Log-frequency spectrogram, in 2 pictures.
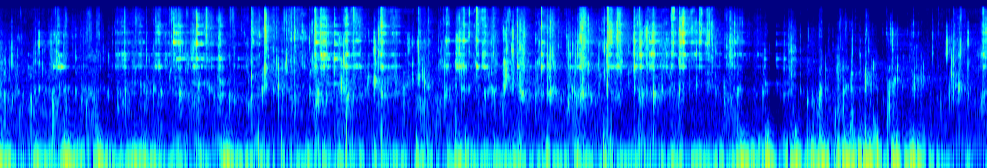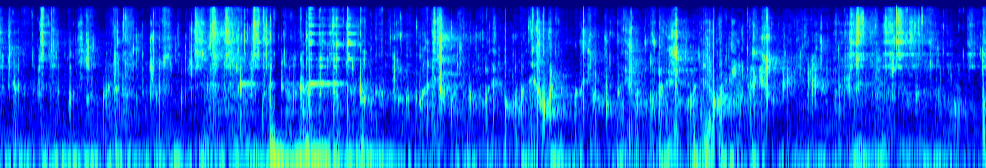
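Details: Lucky, a two-and-a-half-year-old English-type Labrador Retriever, eating raw meat in an immersive close-miked session: dense crunching and wet chewing clicks packed tightly together, with a clink of the bowl and a brief quieter pause midway.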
